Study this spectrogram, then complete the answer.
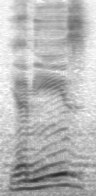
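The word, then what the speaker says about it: يَمِيزَ: والفاء مضمومتان يميز الخبيثه يميز بفتح الياء الاولى وكسر الميم مع المد الطبيعي سبحانك اللهم بحمدك لا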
